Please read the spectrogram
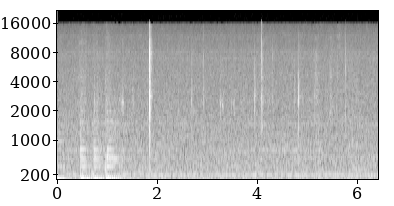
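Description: Soft guitar music that fades out about a second in, then a few light clicks and taps from metal tweezers handling paper embellishments on a table. The sharpest click comes about two seconds in, with a couple more near four seconds.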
